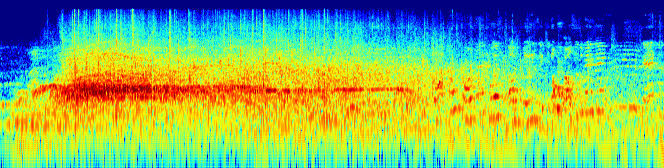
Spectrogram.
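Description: An audience applauds loudly, then the clapping slowly thins out.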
